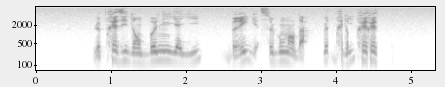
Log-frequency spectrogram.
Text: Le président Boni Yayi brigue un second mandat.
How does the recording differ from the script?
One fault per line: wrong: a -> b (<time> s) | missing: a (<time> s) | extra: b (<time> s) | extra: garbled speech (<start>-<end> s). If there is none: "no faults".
missing: un (3.0 s)
extra: garbled speech (3.8-4.6 s)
